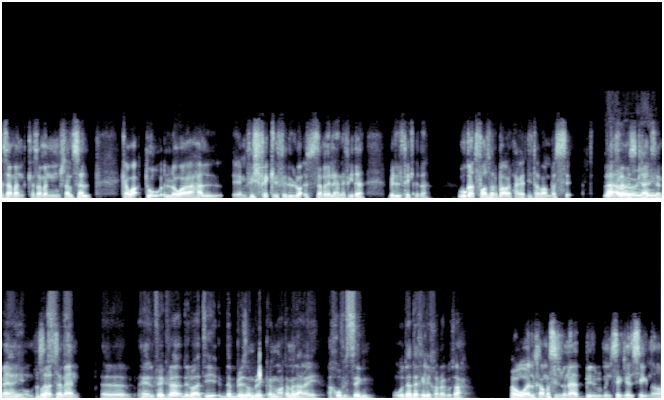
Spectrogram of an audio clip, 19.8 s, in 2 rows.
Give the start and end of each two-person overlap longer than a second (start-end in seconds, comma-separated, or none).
9.1-11.0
